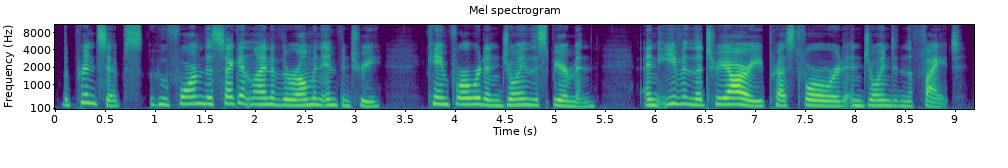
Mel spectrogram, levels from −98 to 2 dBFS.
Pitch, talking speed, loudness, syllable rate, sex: 220 Hz, 185 wpm, -20 LUFS, 5.4 syllables/s, female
